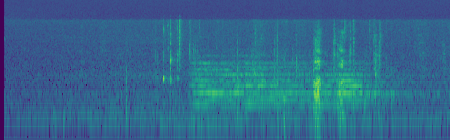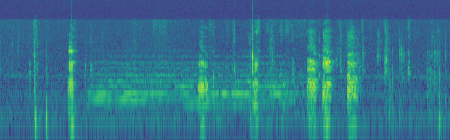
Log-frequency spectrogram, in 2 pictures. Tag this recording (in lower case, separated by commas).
livestock, animal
